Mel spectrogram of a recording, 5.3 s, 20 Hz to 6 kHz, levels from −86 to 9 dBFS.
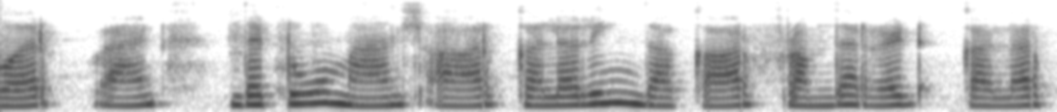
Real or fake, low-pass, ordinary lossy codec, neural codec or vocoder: real; 5.4 kHz; none; none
